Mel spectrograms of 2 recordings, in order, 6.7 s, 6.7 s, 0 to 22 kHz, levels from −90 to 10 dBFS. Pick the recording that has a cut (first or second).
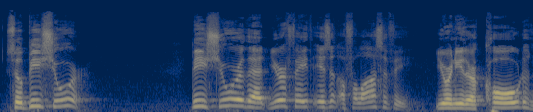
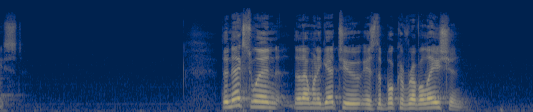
first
